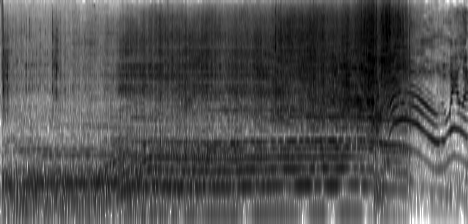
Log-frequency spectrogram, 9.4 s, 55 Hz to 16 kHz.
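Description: Stage 6 Polaris RZR Pro XP side-by-sides drag racing down a strip, engines droning loud and steady with rising harmonic whine, then a sharp pitch-swooping rev as they finish, crowd-level voices faintly underneath.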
